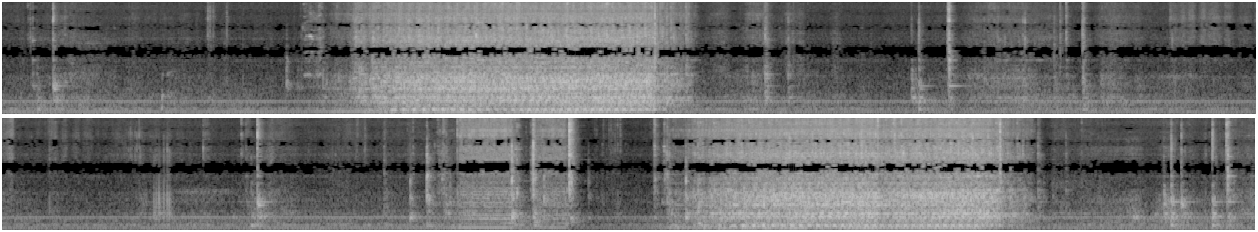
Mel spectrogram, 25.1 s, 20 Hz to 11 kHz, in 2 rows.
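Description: A serviced, rewired vintage Singer 66-18 crinkle-finish sewing machine stitches through four layers of thin, soft leather, running in two steady mechanical bursts of several seconds each, separated by quieter handling noise.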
